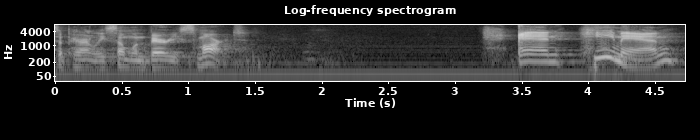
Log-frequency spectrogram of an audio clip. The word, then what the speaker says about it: Heman: "And He-Man," which I think it's pronounced Heman, but it's really just fun to say He-Man when you're preaching.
